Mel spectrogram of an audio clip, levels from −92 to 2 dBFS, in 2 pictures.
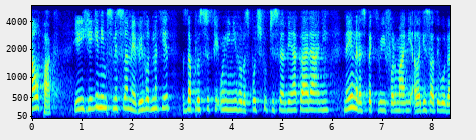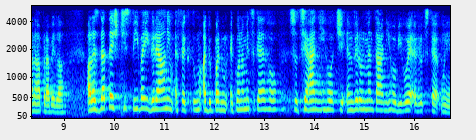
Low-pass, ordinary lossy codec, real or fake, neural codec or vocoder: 5.4 kHz; none; fake; codec, 24 kHz, 0.5 kbps, DualCodec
